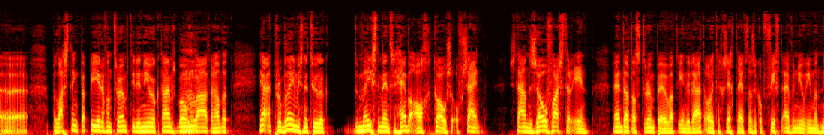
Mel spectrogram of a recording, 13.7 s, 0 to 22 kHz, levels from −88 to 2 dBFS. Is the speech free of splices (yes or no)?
yes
